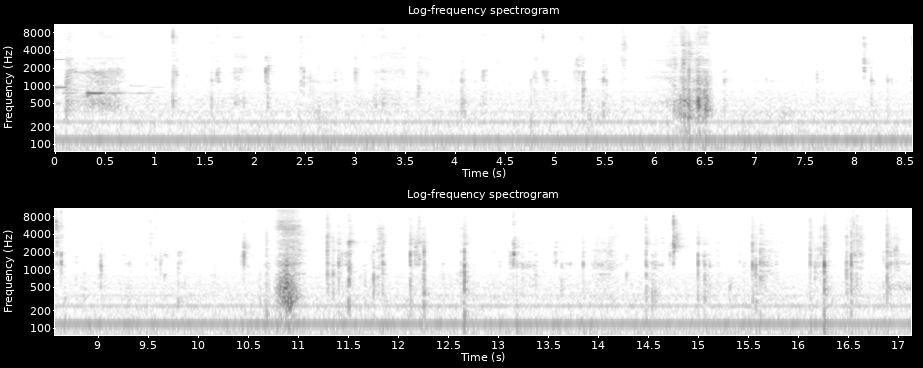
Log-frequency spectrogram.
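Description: Close-up chewing and mouth sounds of a man eating mackerel rice porridge with a spoon: many small scattered clicks and smacks, with two louder sounds about six and eleven seconds in. A steady low hum runs underneath.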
